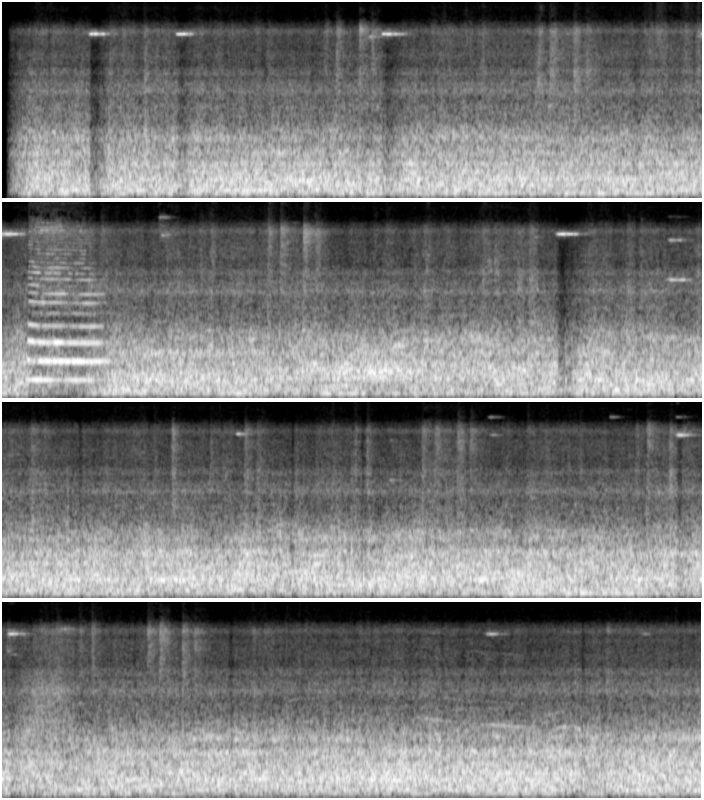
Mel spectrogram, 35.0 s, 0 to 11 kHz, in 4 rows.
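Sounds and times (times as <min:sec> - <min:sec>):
train wheels rumbling: 0:00.1 - 0:34.9
train horn blast: 0:09.0 - 0:10.2.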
